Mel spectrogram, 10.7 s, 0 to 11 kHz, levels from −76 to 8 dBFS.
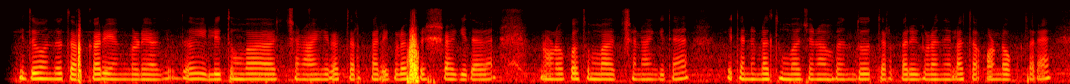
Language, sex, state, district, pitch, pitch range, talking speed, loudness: Kannada, female, Karnataka, Raichur, 205 Hz, 200-210 Hz, 110 wpm, -25 LUFS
